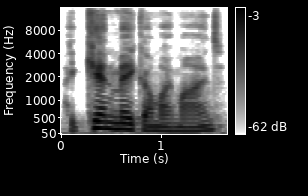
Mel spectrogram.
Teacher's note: Fijaos que la T no se pronuncia, pero se acentúa toda la palabra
